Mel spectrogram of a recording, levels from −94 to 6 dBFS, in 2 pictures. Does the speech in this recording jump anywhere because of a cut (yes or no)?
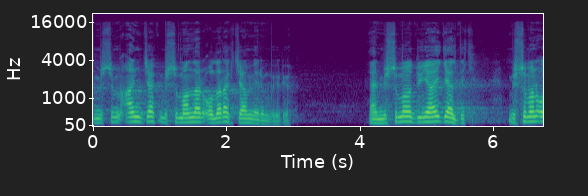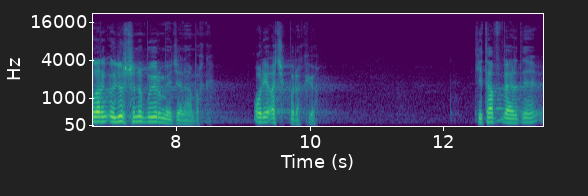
yes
